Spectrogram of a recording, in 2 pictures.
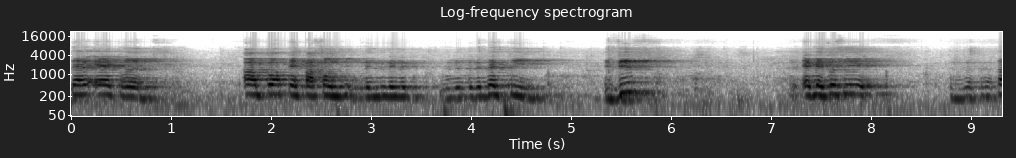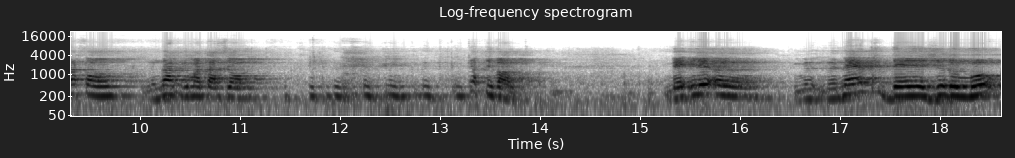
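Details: Adult host speaking French to an audience; fluent speech, no speech disorder.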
